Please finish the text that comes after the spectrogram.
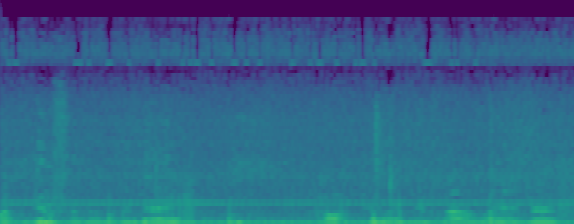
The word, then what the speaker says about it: Newfoundland: We call it Newfoundland today. Talk to a Newfoundlander, he will promptly correct you and say it's Newfound Land. It's like understand. It rhymes with understand, pronounced the same way.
